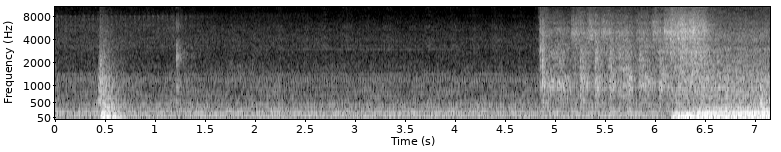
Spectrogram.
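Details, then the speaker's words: Honda 9th gen Civic Si after swapping blown K24Z7 for junkyard K24Z3, knock sensors changed, first startup after fuel priming; short crank, slight stumble then steady even idle and light rev; slight smoke, believed oily downpipe; normal idle. "All right, it's running. It's smoking a little bit. It's cuz the downpipe got all oily, I'm pretty sure. So, started right up. Hesitated a little bit in the beginning, but other than that, everything sounds good."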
